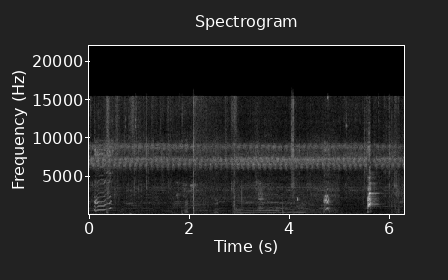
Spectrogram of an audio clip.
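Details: Night scene of puppies quarrelling and playing: a rising whine at the start, a long low steady whimper in the middle, then two short sharp yelps, quiet in between, over a thin high hum.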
